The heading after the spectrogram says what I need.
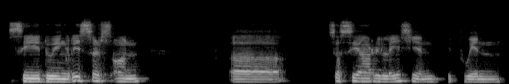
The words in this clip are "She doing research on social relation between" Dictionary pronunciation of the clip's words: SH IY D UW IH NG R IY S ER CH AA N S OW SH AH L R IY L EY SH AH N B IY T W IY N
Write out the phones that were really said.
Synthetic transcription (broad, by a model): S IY D UW IH NG R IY S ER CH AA N S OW S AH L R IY L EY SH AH N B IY T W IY N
